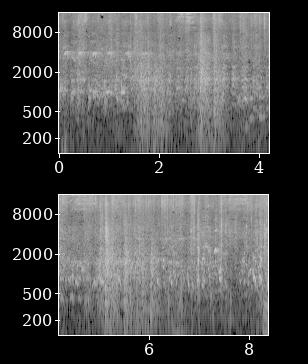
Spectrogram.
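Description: Chickens in a rural yard pen cluck and squawk repeatedly in irregular bursts, nearby and moderately loud, with occasional gobble-like calls and some human talk mixed in.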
